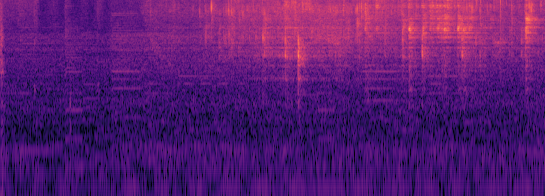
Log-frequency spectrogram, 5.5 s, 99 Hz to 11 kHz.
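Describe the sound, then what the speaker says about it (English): Tofu deep frying in hot oil at about 170 to 180 degrees, a steady close bubbling sizzle with crisp popping crackles that grow busier in the second half. "The bubbles are a little bigger this time, and you can hear a more crisp popping sound."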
